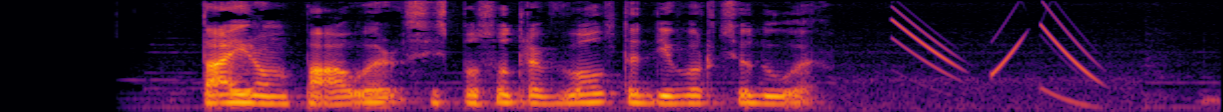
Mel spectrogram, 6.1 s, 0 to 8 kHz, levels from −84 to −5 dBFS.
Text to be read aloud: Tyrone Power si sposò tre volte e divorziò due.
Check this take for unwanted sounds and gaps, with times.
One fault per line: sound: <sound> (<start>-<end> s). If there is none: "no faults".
sound: chirp (4.5-5.6 s)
